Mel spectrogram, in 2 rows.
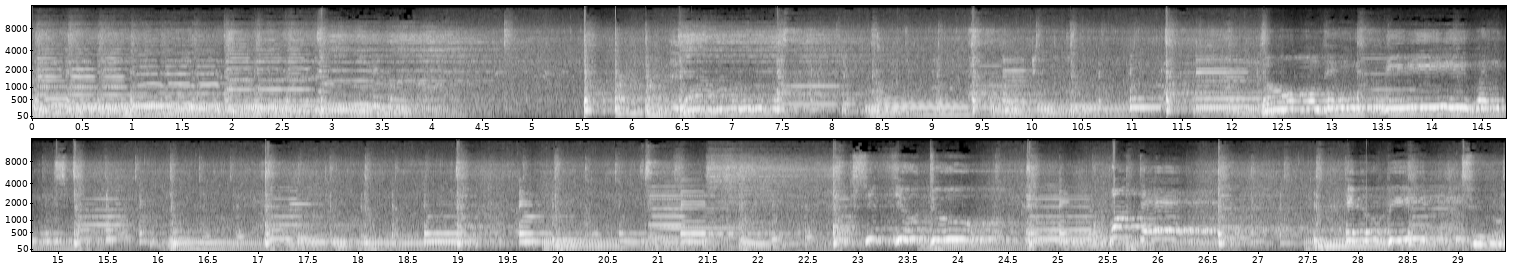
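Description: A live soul band plays the opening of a song in early-1960s R&B style, with drum kit and guitar. The band eases off briefly after about four seconds, then comes back in on a sharp hit.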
